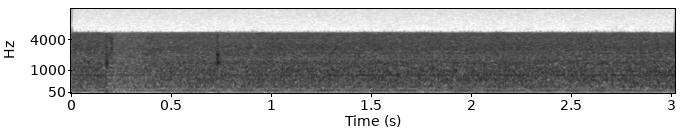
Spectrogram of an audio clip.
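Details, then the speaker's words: 1995 Fedders window air conditioner, fan only on low speed: soft steady whoosh of air with faint low hum, no rattles or scraping; normal quiet fan operation. "go outside and you how the sound now we're outside I don't know if you can hear but she is running it's just the fan only the fan yeah and again the fan only pretty quiet"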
